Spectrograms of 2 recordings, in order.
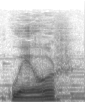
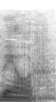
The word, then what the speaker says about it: Weor: por samael aún peor el nombre es pronunciado de dos maneras weor y peor yo lo conocí como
